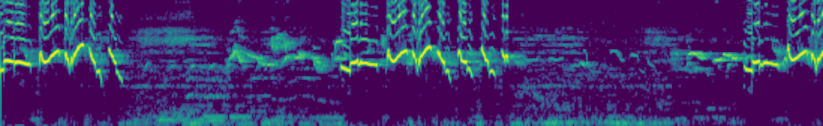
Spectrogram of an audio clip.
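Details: Oriental magpie-robin song: strong runs of sharp, looping whistled notes, about a dozen per burst, recurring three times, with faint chirps and a low hum filling the gaps.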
